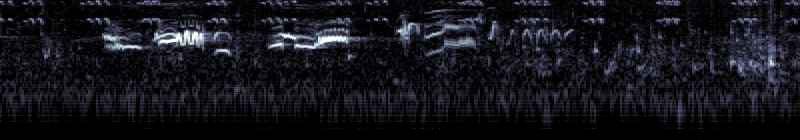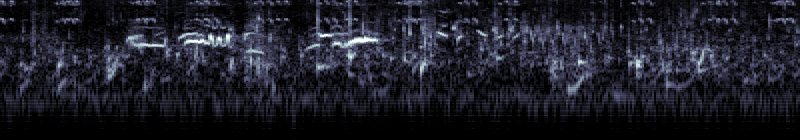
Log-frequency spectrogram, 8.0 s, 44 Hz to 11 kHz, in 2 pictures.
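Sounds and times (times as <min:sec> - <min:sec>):
bird singing in warbling phrases: 0:00.5 - 0:03.0, 0:04.6 - 0:06.7
gently lapping water: 0:02.2 - 0:07.9.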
